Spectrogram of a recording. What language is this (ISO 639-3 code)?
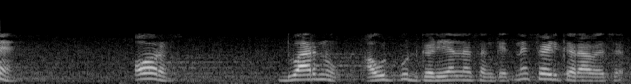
guj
